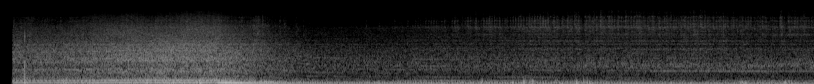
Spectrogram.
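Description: Boom lift's engine running fast with a hiss, then its revs dropping to a steady idle about two and a half seconds in.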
